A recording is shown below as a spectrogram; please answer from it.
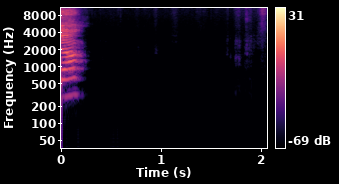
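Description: The end of a spoken word, then near silence, with a few very faint scratches of a ballpoint pen writing on notebook paper near the end.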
